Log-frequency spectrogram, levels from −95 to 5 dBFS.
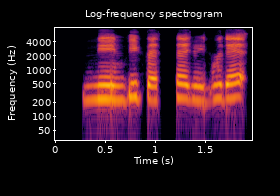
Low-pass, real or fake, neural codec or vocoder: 7.2 kHz; fake; codec, 44.1 kHz, 3.4 kbps, Pupu-Codec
